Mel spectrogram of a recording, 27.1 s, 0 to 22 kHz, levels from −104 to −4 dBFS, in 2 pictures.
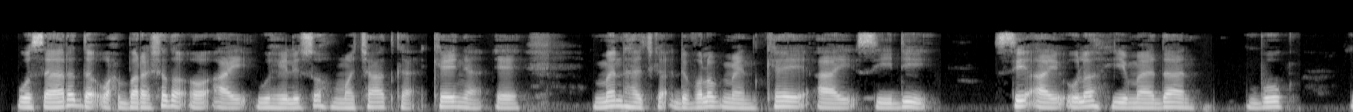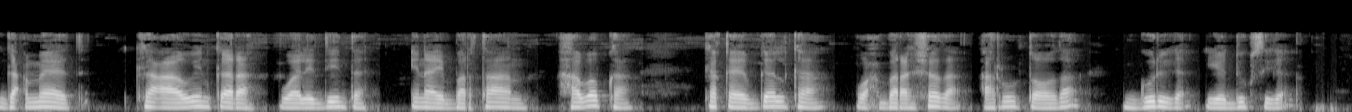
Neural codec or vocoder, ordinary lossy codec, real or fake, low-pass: none; MP3, 48 kbps; real; 7.2 kHz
